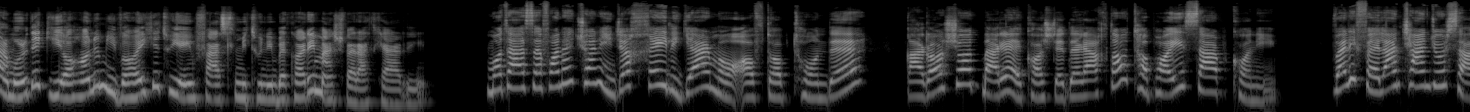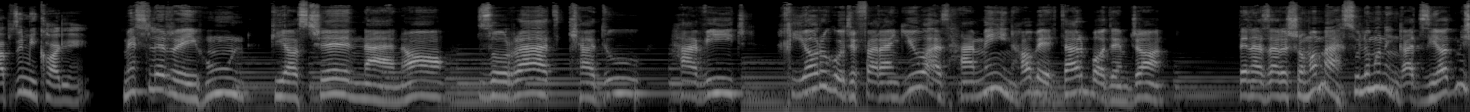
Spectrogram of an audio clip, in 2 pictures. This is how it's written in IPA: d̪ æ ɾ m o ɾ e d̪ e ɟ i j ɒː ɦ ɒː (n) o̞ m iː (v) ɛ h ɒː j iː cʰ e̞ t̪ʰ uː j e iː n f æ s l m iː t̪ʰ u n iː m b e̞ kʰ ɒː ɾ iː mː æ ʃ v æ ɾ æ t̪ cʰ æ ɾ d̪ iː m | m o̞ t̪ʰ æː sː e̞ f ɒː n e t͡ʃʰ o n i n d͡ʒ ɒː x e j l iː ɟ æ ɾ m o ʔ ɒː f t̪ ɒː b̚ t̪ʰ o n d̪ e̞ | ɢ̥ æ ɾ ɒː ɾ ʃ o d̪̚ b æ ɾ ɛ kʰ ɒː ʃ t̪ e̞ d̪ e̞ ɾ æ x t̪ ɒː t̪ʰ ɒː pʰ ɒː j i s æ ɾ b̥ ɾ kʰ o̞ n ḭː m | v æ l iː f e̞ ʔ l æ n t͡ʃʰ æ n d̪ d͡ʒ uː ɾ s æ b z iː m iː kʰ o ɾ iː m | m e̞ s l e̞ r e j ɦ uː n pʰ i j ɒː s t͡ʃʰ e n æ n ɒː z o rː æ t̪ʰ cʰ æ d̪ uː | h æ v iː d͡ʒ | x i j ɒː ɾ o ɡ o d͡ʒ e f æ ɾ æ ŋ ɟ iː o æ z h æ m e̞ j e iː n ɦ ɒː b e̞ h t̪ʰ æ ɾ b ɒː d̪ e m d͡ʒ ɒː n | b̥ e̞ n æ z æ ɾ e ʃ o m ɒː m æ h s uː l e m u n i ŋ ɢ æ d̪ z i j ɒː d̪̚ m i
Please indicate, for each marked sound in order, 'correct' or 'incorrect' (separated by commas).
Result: correct, correct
